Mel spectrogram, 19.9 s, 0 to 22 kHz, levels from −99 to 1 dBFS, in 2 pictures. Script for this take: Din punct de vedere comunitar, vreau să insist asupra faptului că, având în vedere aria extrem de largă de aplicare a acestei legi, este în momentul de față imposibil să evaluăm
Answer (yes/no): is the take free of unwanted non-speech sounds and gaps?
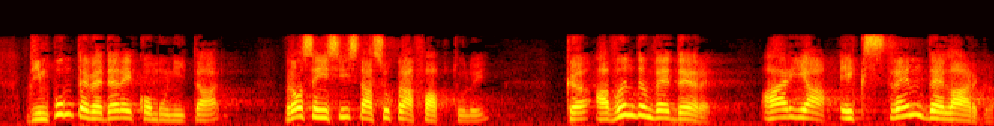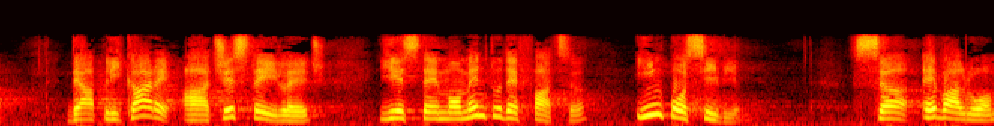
yes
